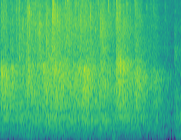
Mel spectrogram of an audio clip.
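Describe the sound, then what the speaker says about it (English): An audience at a team meeting breaks into a round of applause, a dense crackle of many clapping hands that swells twice before tapering off near the end. "Round of applause, please"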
